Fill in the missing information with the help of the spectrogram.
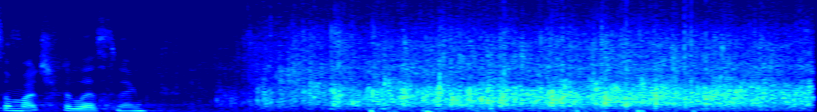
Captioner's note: applause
